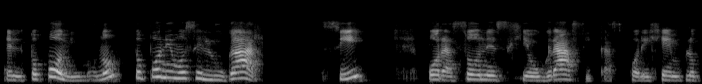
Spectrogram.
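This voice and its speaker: Slow, patient Peruvian woman teacher. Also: a little high, a bit bright. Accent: Lima Peruvian Spanish. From Peru. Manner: addresses students directly, with frequent "¿no?" and "¿ya?" checks. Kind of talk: explanatory class lecture.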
